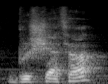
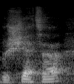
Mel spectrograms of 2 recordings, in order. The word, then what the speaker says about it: bruschetta: as I was saying sometimes it's mispronounced bruschetta and other times it's mispronounced bruschetta obviously the latter usually it's a mispronunciation that happens either with Americans or with Australians the reason why is because usually Americans and Australians have a specific linguistic phenomenon when it comes to the pronunciation of tease in English that is called technically flapping and flapping is the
